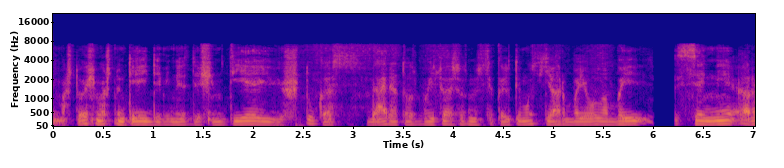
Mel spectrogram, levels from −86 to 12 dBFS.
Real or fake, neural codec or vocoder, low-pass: fake; codec, 16 kHz, 16 kbps, FreqCodec, smaller model; 7.2 kHz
